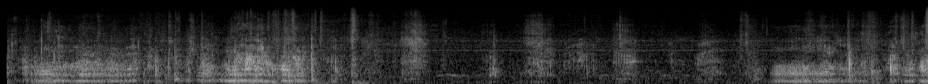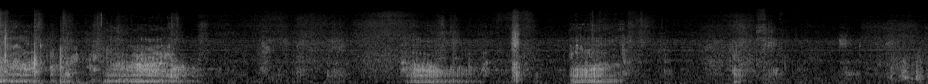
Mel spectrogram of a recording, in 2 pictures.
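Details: An excited male English springer spaniel growls in rough, rumbling, lion-like bursts with brief quiet gaps while playing with a chicken toy.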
